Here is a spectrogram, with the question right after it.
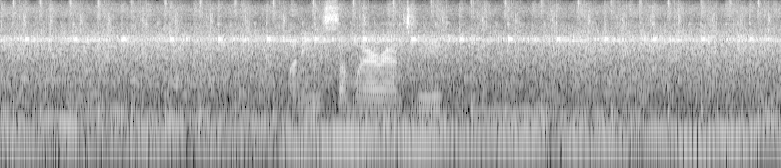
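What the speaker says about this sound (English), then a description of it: "A hard rain is falling." Hard rain hisses steadily and loudly in the Grandia game on Mount Typhoon, a dense unbroken wash with a brief chirping effect partway through while a person talks over it.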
